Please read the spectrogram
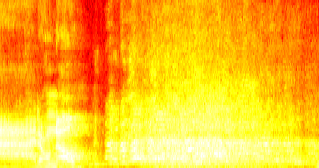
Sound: laughter

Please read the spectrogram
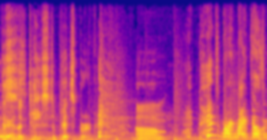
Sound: laughs

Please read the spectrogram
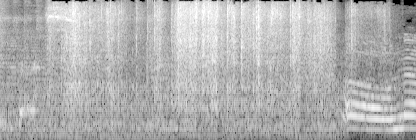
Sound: parchment paper crinkles

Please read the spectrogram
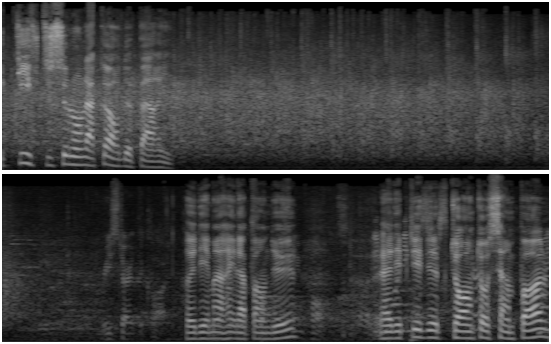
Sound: applause

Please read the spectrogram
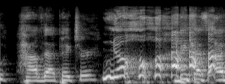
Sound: laughs

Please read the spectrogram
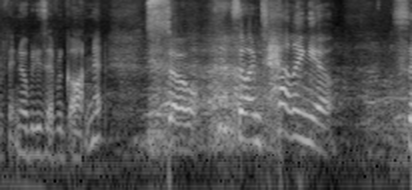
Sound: laughter

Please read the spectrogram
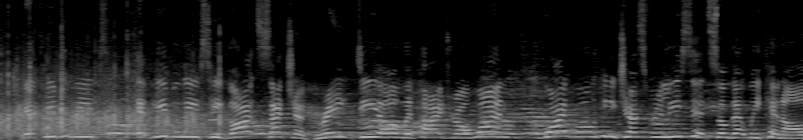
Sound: applause

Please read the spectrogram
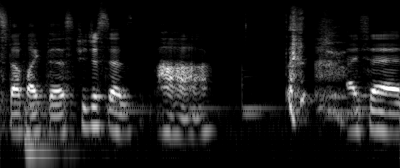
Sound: chuckles

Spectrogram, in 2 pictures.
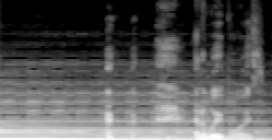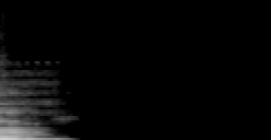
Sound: laughs

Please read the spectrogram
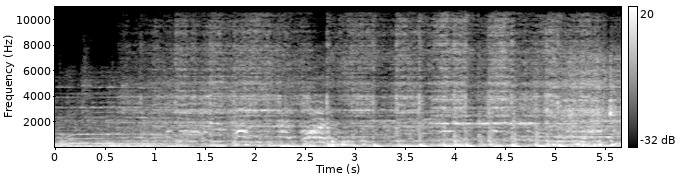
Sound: shouting ‘fighting’~!!

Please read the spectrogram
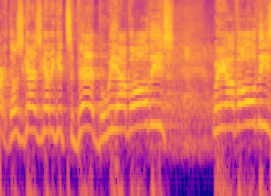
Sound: congregation laughs

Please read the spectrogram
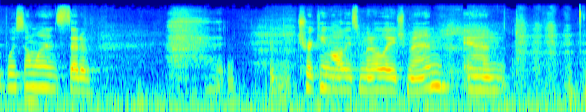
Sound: sighs

